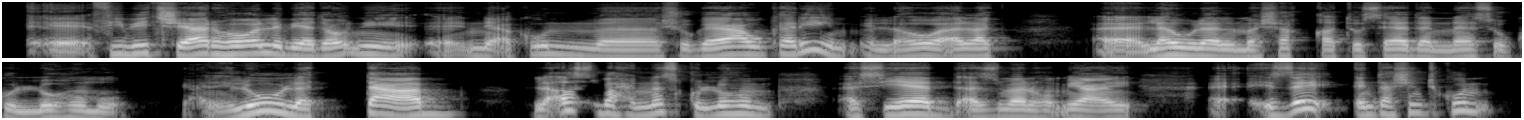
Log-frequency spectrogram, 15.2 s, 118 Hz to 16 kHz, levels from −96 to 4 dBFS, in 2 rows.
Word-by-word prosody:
آآ 450 0 -4
في 175 - -10
بيت 185 +3 -2
شِعر 175 -1 +5
هو 170 +2 +4
اللي 185 -1 +2
بيدعوني 150 - -1 0.2
إنّي - - -5
أكون 160 -5 -6 0.3
شُجاع 135 +6 +3
وكريم 170 - -2
اللي 125 0 -8
هو 140 +1 0
قال 135 +1 +1
لك: 140 0 -2 0.5
"آآ - - 0
لولا 145 0 +2
المَشقّة 130 0 -6
ساد 130 +1 -1
الناس 125 +1 -3
كُلّهم." 115 -1 -6 0.3
يعني 115 - -11
لولا 200 - +4
التعب 165 +2 +5 0.3
لأصبح 190 -7 0
الناس 190 +6 -3
كُلّهم 170 0 -3 0.3
أسياد 160 +5 +4
أزمانهم. 125 -1 -1
يعني 120 -2 0 0.4
آآ 295 - -9 0.2
إزاي 445 - +2
أنت 160 +3 -2
عشان 195 +3 -5
تكون 225 +2 -6
150 Hz, 140 wpm, -22 LUFS, 130-175 Hz, 0.5 s, شِعر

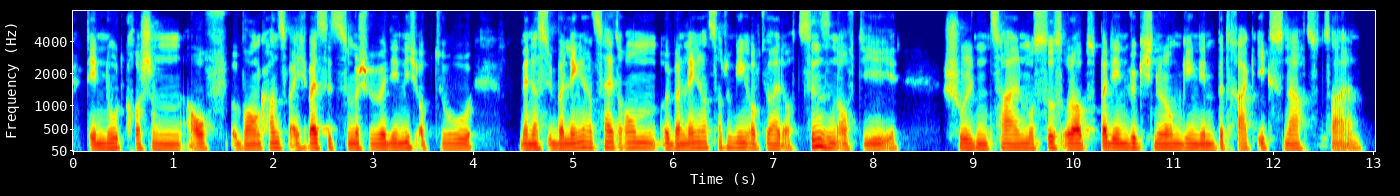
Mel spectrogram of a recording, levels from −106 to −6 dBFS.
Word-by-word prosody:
den 95 0 +2
Notgroschen 100 -2 -1
aufbauen 95 -1 0
kannst”, 110 +1 -1
weil - - -2
ich 105 - -7
weiß 105 0 +6
jetzt 105 -4 -5
zum 100 - -1
Beispiel 100 -1 0
bei 100 0 +4
dir 100 +1 +1
nicht, 110 +3 0
ob - - -5
du 95 -1 -1 0.5
wenn 95 - +3
das 95 -1 0
über 100 +1 +2
längere 110 +4 +2
Zeitraum 110 -1 -1
über 100 -1 +2
'n - - +1
längere 110 +3 +1
Zeitraum 110 0 -6
ging, 110 0 +1
ob 100 -1 -1
du 100 -1 -2
halt 95 -1 0
auch - - -4
Zinsen 130 -2 +2
auf 95 0 -3
die 95 +2 -2 0.4
Schulden 95 -1 0
zahlen 95 0 0
musstest 100 +3 -1
oder 100 0 +8
ob's 95 0 -1
bei 95 - +5
denen 100 0 +3
wirklich 105 -2 -1
nur 100 -1 +2
darum 95 0 +2
ging, 100 0 0
den 95 -1 +1
Betrag 100 +1 -3
X 100 -1 -4
nachzuzahlen. 100 +3 -4
100 Hz, 215 wpm, -24 LUFS, 95-105 Hz, 0.5 s, oder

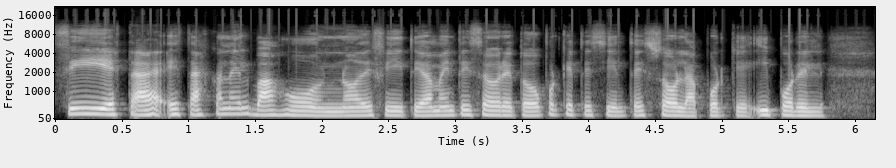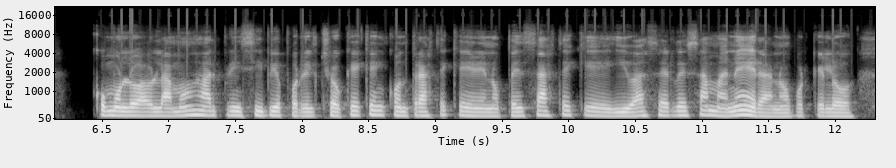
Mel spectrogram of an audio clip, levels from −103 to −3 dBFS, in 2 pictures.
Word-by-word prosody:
Sí, 200 0 +3
está 180 -1 +4
estás 175 -2 -1
con 190 +3 -3
el 195 +1 -2
bajón, 155 -5 +1
¿no?, 140 +1 +1
definitivamente 150 +1 0
y - - 0
sobre 155 -2 +1
todo 145 0 0
porque 170 +1 -4
te 155 -1 -5
sientes 150 0 -4
sola, 145 -4 +1
porque 140 -1 -3
y 165 - +3
por 155 -2 0
el 135 -1 -1 0.6
como 150 -2 +1
lo 140 0 +4
hablamos 135 +4 +1
al 150 -1 +1
principio, 145 -1 -1
por 140 -1 -3
el 130 0 -2
choque 135 +3 -1
que 165 - -2
encontraste 145 -1 -1
que 140 -5 -1
no 125 0 -3
pensaste 150 +3 -2
que 145 -5 -2
iba 130 +1 +1
a 145 - -2
ser 145 0 -3
de 150 - +2
esa 150 +2 -2
manera, 140 -3 +3
¿no?, 120 0 -2
porque 130 -1 -5
lo 120 -2 0
145 Hz, 205 wpm, -19 LUFS, 135-160 Hz, 0.6 s, está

